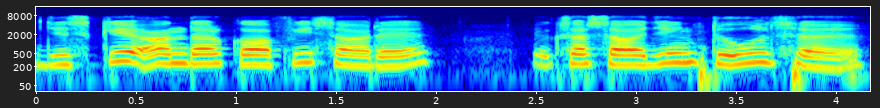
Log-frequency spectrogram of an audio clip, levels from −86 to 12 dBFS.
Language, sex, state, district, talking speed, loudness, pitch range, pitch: Hindi, male, Bihar, Patna, 100 wpm, -16 LUFS, 225-255 Hz, 235 Hz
